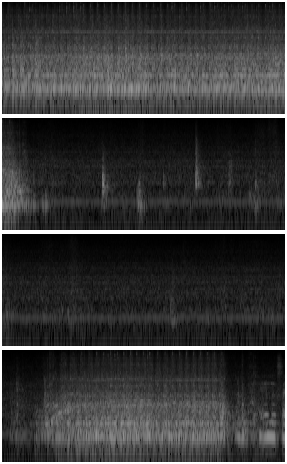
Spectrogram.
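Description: A sewing machine runs loud and close while sewing swimsuit lining, stops for several seconds of near quiet with a few soft knocks and a faint hum, then resumes its steady whir.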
